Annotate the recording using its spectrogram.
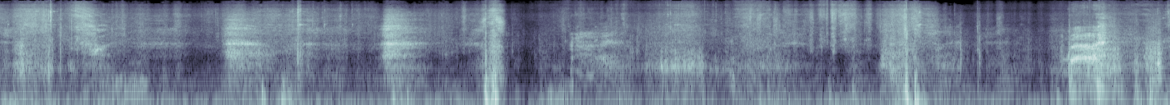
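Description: Hands scrape and grip against rough rock.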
